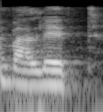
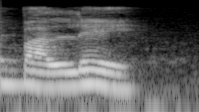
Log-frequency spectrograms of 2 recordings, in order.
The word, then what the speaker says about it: ballet: la primera ballet bueno pues no no se dice ballet se dice vale como si tuviera acento en la vale y ésta pues que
